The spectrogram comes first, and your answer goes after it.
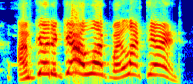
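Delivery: keen, loud, high-pitched begging tone.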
